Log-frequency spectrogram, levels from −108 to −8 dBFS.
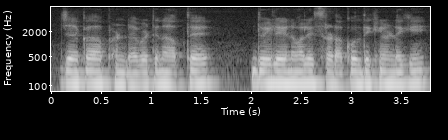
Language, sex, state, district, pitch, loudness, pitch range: Garhwali, male, Uttarakhand, Tehri Garhwal, 110 Hz, -30 LUFS, 105-110 Hz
